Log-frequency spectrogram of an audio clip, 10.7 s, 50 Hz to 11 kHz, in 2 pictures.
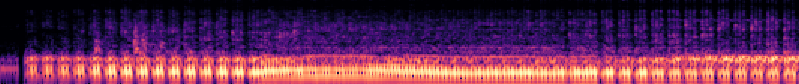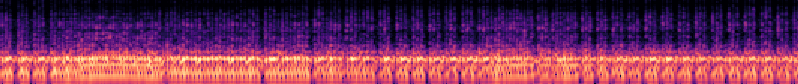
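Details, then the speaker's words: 2006 Saturn Ion 3 after temporary exhaust pipe leak repair with steel putty, JB Weld and aluminum tape: steady idle with soft, even exhaust pulses and a faint occasional sputter, no leak puffing; exhaust now quiet and sealed. "That's like this. A little sputtering, but it's definitely quiet."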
